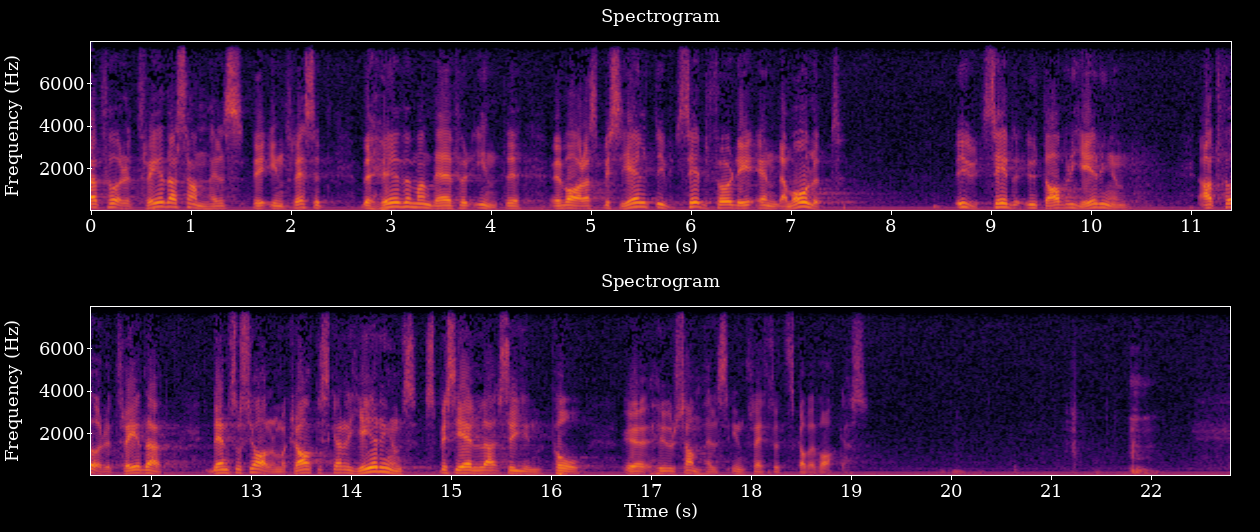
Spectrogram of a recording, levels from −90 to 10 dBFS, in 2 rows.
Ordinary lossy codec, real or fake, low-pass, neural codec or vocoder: none; real; none; none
